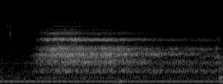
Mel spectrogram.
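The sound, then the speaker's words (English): A deep breath taken during a guided relaxation exercise, drawn in through the nose and let out through the mouth: a single long, soft, airy rush of breath over a low steady hum, with no talking. “Start taking a nice deep breath in through your nose, out through your mouth,”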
